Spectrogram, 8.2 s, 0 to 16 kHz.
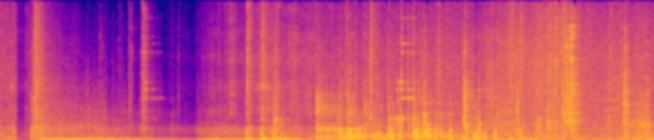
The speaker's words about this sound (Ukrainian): Дай далі 10. Далі 10 вогонь по готовності. Постріл.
